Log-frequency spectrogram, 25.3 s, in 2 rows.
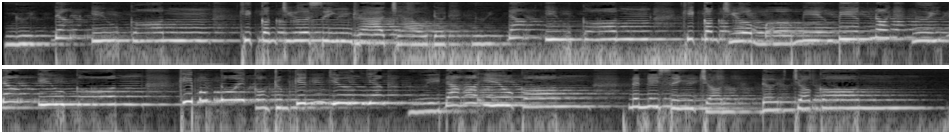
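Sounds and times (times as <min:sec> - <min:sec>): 
soprano singing: 0:00.0 - 0:25.1.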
